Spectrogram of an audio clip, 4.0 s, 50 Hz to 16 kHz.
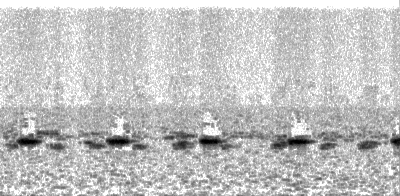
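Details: Garage security camera microphone catching crickets after dark: bright, shrill chirp bursts about every 0.9 seconds, alternating with a fainter caller, with low soft noise underneath.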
